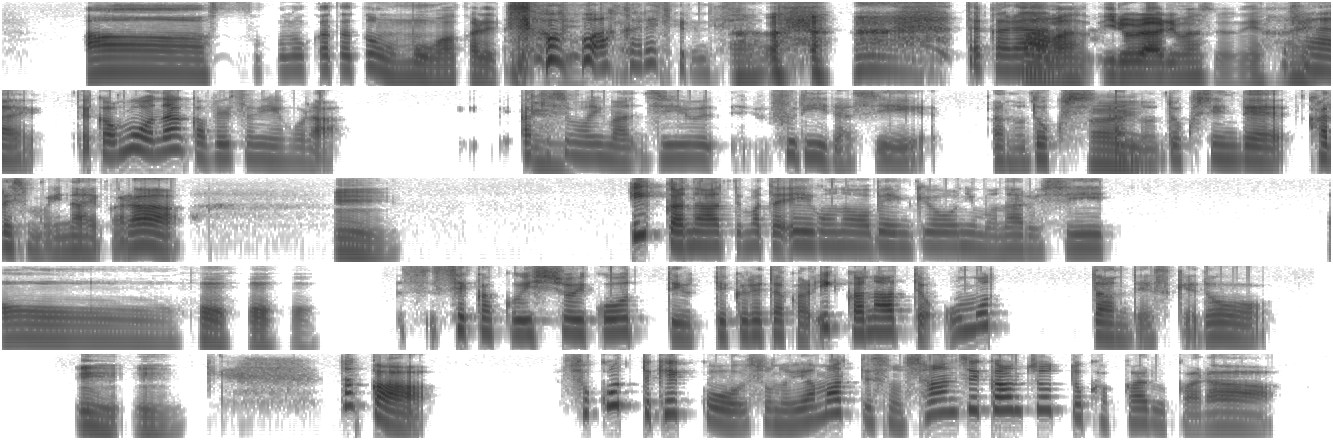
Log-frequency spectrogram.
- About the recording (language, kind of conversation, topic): Japanese, advice, 元パートナーと友達として付き合っていけるか、どうすればいいですか？
- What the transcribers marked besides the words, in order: distorted speech; laughing while speaking: "そう、別れてるんです"; chuckle; other background noise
